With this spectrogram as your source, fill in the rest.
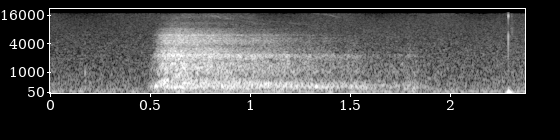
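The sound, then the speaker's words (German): A deep inhalation during a guided breathing exercise: one long, rushing breath drawn in over nearly two seconds, loud at first and slowly tapering, alone without talk. “Und dann atme einmal tief ein.”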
